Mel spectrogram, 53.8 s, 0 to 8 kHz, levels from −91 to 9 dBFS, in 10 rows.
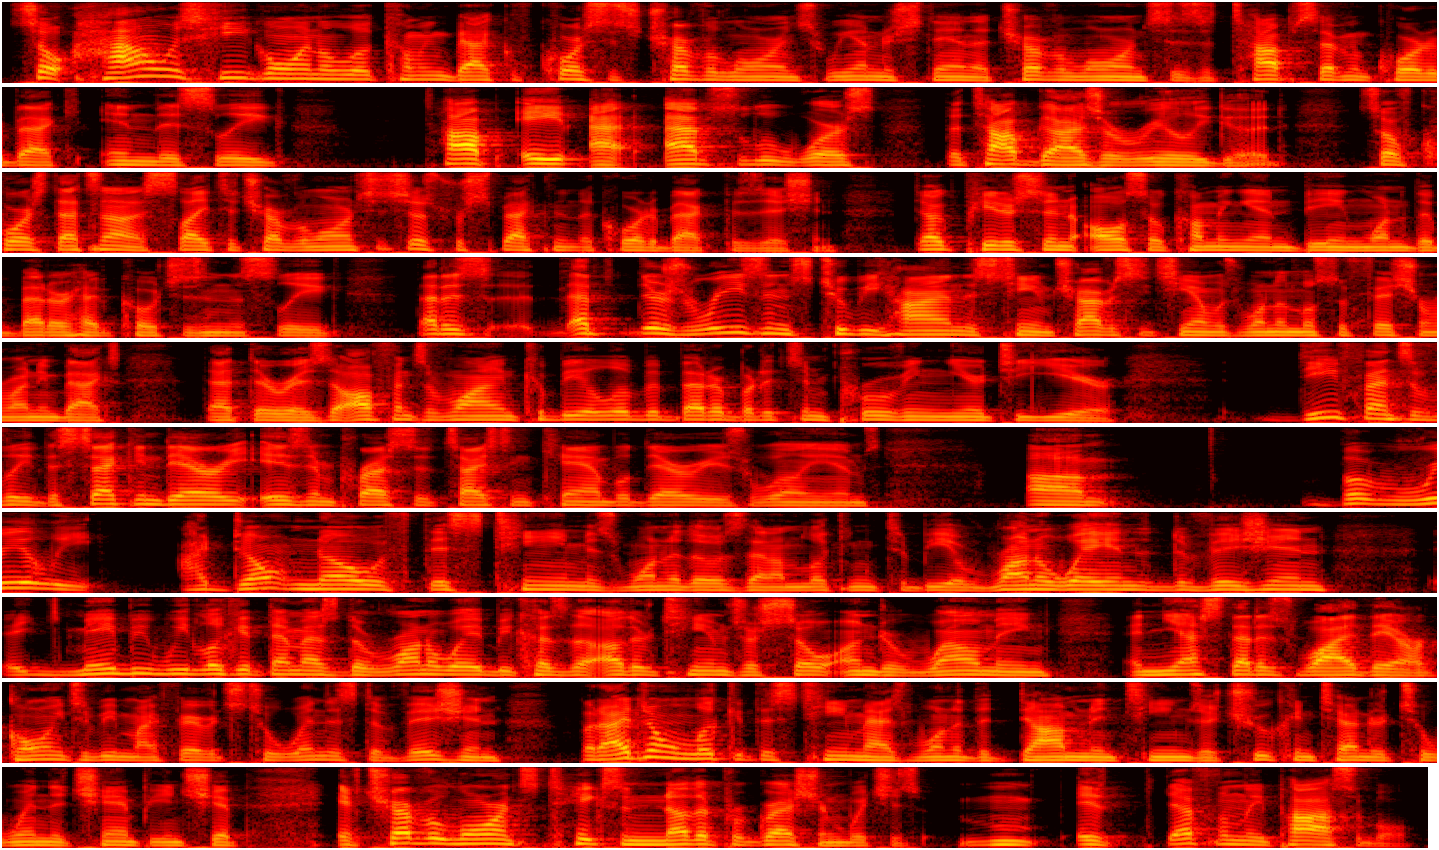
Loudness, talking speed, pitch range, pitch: -30 LUFS, 225 wpm, 115-145 Hz, 130 Hz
